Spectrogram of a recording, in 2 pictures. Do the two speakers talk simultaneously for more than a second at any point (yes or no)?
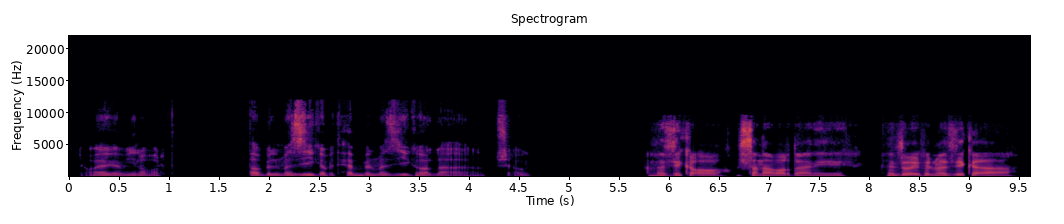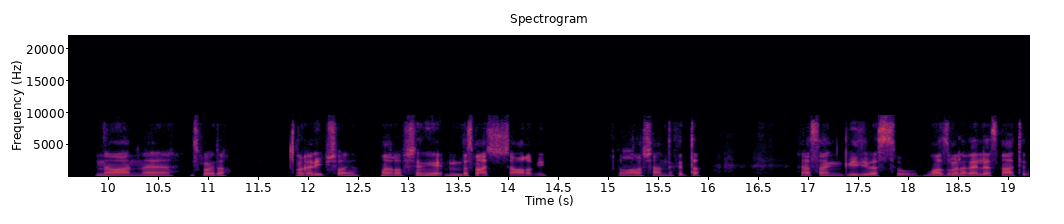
no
